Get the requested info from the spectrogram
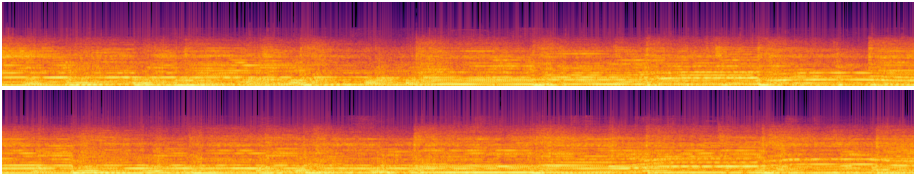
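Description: Rock music with guitar, played loud and without a break; the melody runs in long held notes that slide from one pitch to the next over a steady bass.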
